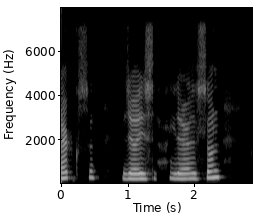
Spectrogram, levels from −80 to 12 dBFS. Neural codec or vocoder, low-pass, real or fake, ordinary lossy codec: codec, 16 kHz, 4 kbps, X-Codec, HuBERT features, trained on LibriSpeech; 7.2 kHz; fake; none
